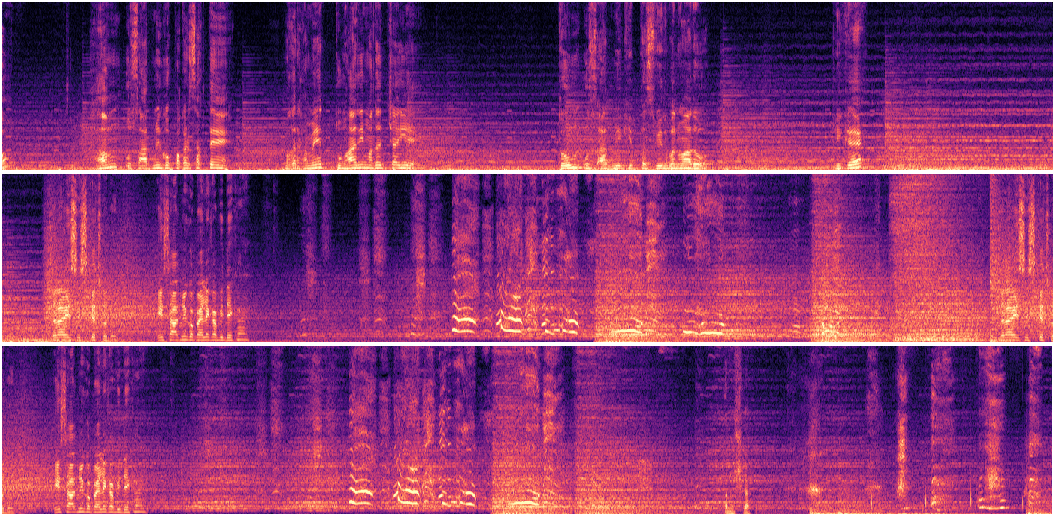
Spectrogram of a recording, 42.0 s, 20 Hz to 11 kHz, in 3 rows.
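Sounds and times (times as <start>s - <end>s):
woman sobbing: 18.0s - 25.5s, 31.6s - 35.6s, 40.0s - 42.0s
woman wailing and crying: 19.0s - 25.8s, 32.5s - 35.6s, 40.0s - 42.0s.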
